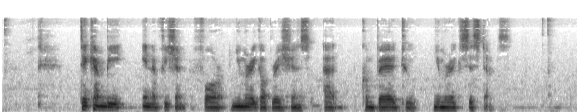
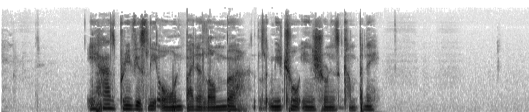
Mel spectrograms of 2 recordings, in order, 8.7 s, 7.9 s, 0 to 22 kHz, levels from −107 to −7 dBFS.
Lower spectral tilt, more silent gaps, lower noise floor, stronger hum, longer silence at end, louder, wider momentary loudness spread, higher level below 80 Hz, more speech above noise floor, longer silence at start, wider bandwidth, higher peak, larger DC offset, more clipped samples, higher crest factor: about the same, -5.5 dB/octave vs -4.5 dB/octave; neither; second, -61 dBFS vs -66 dBFS; neither; second, 0.4 s vs 2.3 s; second, -27 LUFS vs -16 LUFS; first, 20 LU vs 8 LU; second, -50 dBFS vs -38 dBFS; second, 34 dB vs 50 dB; second, 0.55 s vs 1.3 s; second, 11.5 kHz vs 13 kHz; second, -8 dBFS vs 0 dBFS; neither; neither; about the same, 20 dB vs 18 dB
